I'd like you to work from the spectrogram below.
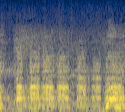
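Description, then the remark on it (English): Hippopotamus calls: a rapid series of deep, resonant honking grunts in a steady pulsing rhythm, about six bursts, loud and harmonic, ending with a stronger, rising bellow. “We're listening to the sounds of hippos.”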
